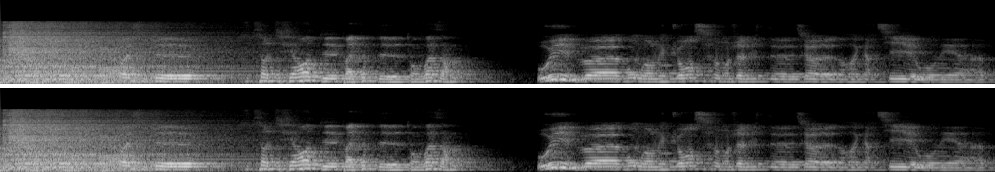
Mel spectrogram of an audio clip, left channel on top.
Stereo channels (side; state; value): both; identical; correlation 1.00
